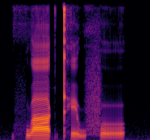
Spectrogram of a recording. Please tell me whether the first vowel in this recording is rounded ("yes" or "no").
no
